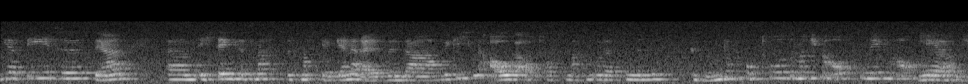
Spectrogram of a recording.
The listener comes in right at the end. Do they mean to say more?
No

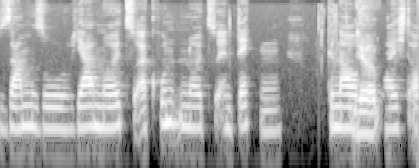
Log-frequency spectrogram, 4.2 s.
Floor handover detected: No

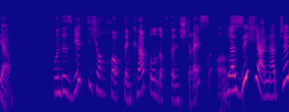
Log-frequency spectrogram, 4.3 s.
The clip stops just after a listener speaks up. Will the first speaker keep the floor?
No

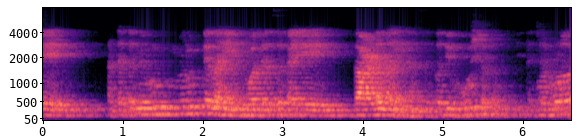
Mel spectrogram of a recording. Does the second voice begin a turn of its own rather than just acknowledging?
No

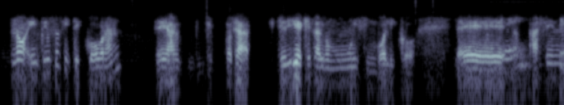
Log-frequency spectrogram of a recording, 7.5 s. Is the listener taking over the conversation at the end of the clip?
Yes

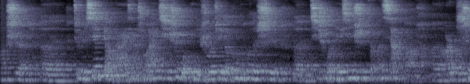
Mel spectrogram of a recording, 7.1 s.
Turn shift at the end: No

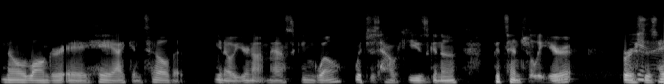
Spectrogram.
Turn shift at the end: No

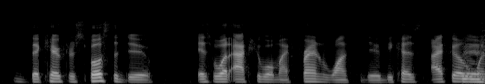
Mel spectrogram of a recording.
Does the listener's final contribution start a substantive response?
No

